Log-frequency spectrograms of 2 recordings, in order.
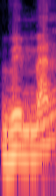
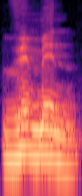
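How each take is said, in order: First: The second syllable sounds like 'men'. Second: The second syllable sounds like 'min'. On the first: The speaker calls it wrong. "ವಿಮೆನ್ ಅಲ್ಲ" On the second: The speaker calls it right. "English ಡಿಕ್ಷನರಿಲಿ ... ಇದು ಹಾಗೆ ಇರುತ್ತೆ"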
